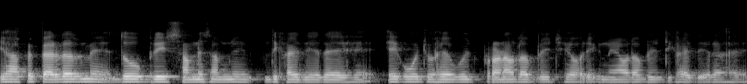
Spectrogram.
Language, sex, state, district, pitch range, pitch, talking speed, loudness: Hindi, male, Chhattisgarh, Sukma, 110-120 Hz, 115 Hz, 240 wpm, -19 LUFS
